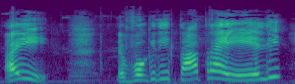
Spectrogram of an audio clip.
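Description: A woman casually directing a prank in a home video, with quick, chatty instructions. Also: sits high, lively intonation, soft background music. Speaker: prank accomplice in a vlog. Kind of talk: casual vlog chat.

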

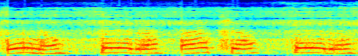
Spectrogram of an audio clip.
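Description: A woman's voice reads out number groups in a flat, unvarying monotone, slow and measured. It comes through a dull, lo-fi shortwave radio broadcast. Loud static hisses behind her. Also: on the high side.

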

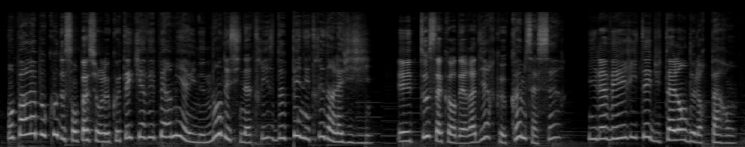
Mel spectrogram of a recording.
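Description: A woman reading a fantasy novel aloud, expressive and shifting voices for the dialogue. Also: high-pitched. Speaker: audiobook reader.

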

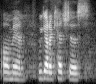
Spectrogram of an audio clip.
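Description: A woman giving casual gameplay commentary as a YouTuber, rambling and chatty with excited bursts. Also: fairly high pitch, moderate pace. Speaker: gaming YouTuber.

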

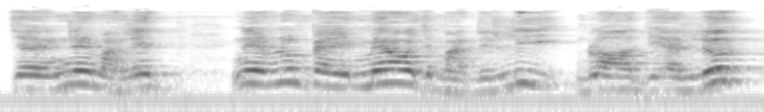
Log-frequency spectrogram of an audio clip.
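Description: An elderly Laotian storyteller reminisces at great length in an oral history, filling his speech with repeated stock phrases. He talks very slowly in a very high voice with a darkish tone. The mic is distant and the room gives a strong echo.

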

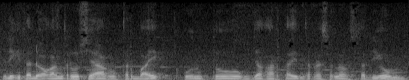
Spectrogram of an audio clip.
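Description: Man, deep voice, dark warm timbre, calm vlog narration, faint music underneath. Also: a little fast. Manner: calm, repeats phrases, frequent tag "ya". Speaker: drone vlogger. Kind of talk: voice-over narration of drone footage.

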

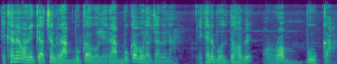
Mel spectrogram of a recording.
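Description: A man teaching Quran recitation at an even middle pitch, patiently explaining each sound. He points out common pronunciation mistakes and sometimes slips into a slow, drawn-out chant to demonstrate. The recording is close and dry, with almost no room echo.

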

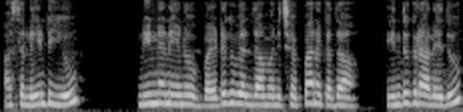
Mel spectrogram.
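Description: Spoiled jilted young woman, read by a woman, accusing, flat. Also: on the high side, normal speed, lightly acted. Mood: angry. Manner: accusing, complaining.

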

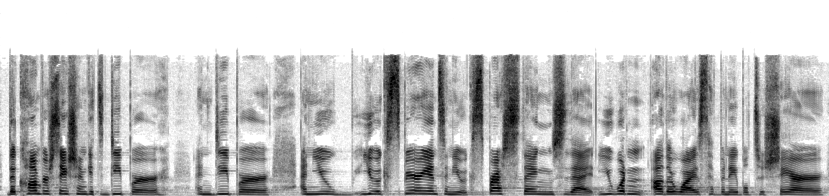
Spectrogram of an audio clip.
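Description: Young female pastor, high voice, chatty earnest sermon, headset mic in a reverberant sanctuary. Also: a bit bright. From Florida. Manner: chatty and earnest, with frequent restarts and asides. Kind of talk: conversational sermon. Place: large church sanctuary, at a pulpit.

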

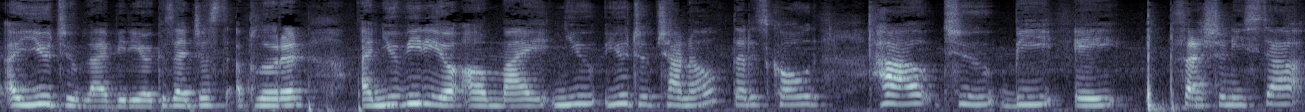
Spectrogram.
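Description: A young adult woman with a mid-range voice hosts a casual livestream, chatty and heavy on fillers as she reads comments aloud from the floor of a hotel bathroom. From Italian-speaking Switzerland, she speaks Italian natively. Recorded on a phone held at arm's length while she talks to a mirror, the sound is echoey from the tiles, with slight background noise.

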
